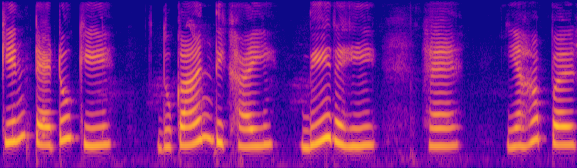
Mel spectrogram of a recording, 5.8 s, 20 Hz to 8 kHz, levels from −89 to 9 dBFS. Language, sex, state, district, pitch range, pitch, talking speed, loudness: Hindi, female, Himachal Pradesh, Shimla, 305-360 Hz, 320 Hz, 105 wpm, -14 LUFS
